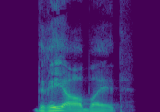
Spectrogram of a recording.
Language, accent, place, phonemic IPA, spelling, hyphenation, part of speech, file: German, Germany, Berlin, /ˈdreːaʁbaɪt/, Dreharbeit, Dreh‧ar‧beit, noun, De-Dreharbeit.ogg
- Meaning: shooting, principal photography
